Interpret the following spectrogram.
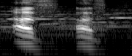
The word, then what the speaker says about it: have: Usually this have is not have, not pronounced as have, but of.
